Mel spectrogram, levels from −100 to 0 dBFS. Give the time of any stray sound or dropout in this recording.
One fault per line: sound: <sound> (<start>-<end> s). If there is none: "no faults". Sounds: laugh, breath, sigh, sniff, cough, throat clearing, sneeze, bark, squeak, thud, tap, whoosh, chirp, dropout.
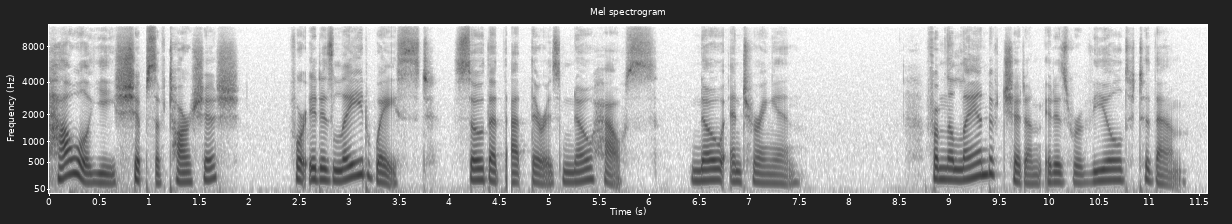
sound: dropout (4.6-4.6 s)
